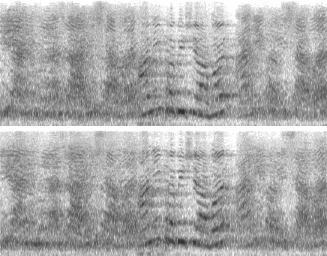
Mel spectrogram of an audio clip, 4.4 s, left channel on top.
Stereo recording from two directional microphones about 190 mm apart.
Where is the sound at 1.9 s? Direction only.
50° left (ahead or behind).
